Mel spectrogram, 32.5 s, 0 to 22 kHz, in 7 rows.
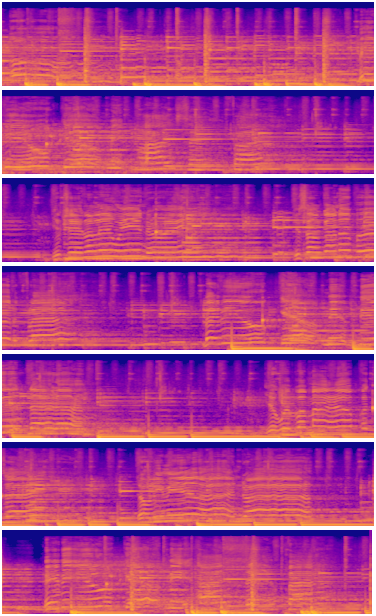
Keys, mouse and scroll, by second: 4.0-6.3 drag, 6.3 ctrl+z, 7.3 ctrl+z, 8.0 ctrl+s, 9.3-19.7 drag, 19.7 ctrl+s, 21.1-23.5 drag, 24.4 click, 25.7 click, 27.7 click, 29.1 click, 29.6 scroll down 3, 30.8-32.5 drag.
